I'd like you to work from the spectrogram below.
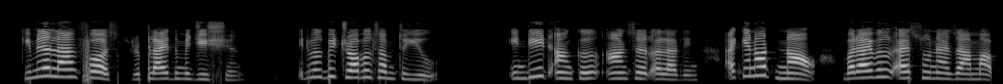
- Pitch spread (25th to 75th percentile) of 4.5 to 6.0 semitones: No, average, 4.1 semitones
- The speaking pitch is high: Yes, very high, 280 Hz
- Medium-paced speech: Yes, average, 180 wpm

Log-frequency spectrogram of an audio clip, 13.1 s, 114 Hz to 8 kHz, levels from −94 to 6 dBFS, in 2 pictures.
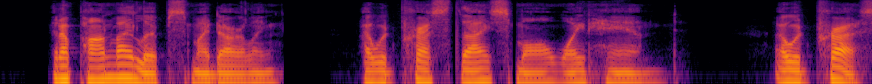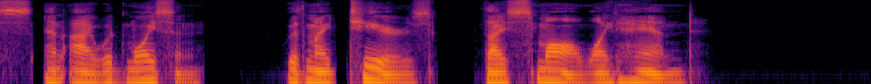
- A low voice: Yes, low, 110 Hz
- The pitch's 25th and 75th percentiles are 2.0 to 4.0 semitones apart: Yes, average, 2.9 semitones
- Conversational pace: No, slow, 125 wpm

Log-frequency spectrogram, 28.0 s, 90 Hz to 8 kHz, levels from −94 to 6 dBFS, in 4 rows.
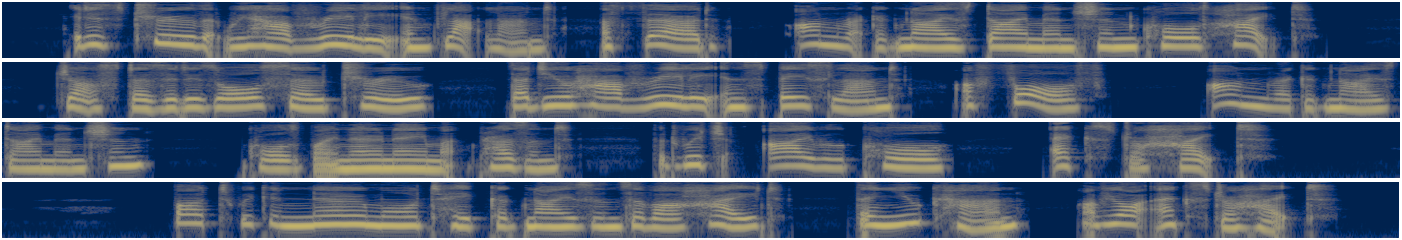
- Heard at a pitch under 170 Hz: No, high, 220 Hz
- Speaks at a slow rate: Yes, slow, 130 wpm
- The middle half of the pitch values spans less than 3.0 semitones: No, average, 3.4 semitones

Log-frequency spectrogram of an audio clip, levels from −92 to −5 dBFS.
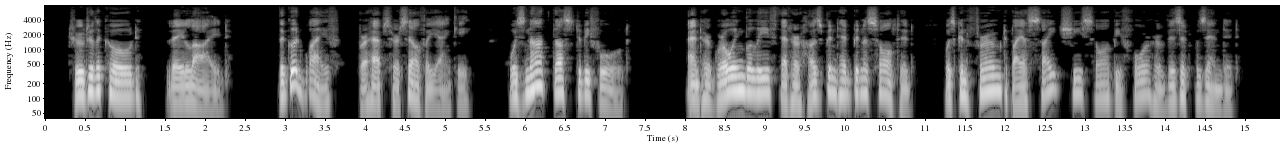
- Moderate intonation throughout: No, wide, 6.2 semitones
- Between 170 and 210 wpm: No, average, 160 wpm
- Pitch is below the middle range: Yes, low, 105 Hz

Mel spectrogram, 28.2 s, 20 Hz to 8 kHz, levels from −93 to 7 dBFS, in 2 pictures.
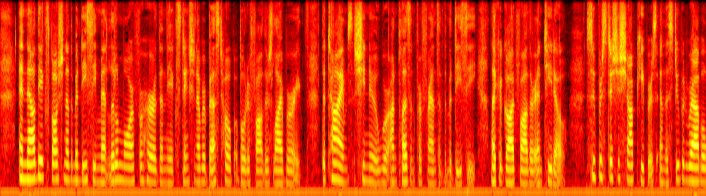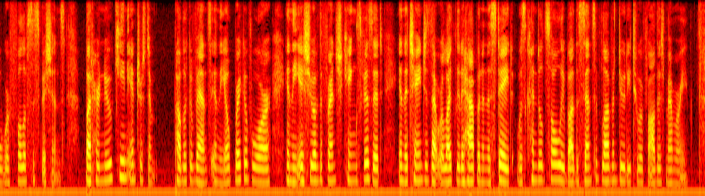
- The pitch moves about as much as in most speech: No, narrow, 2.3 semitones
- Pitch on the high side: No, medium, 170 Hz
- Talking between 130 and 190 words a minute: No, average, 200 wpm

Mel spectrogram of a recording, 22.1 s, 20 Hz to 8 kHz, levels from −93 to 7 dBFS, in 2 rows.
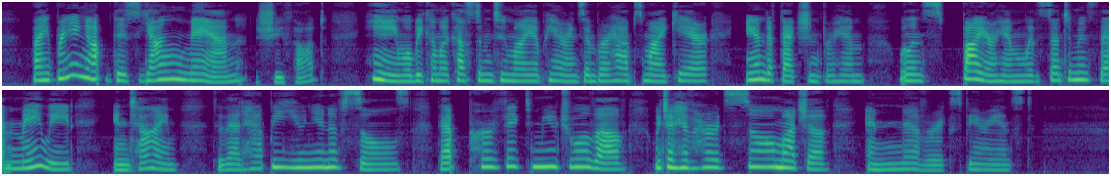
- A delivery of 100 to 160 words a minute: Yes, average, 145 wpm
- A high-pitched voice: Yes, high, 225 Hz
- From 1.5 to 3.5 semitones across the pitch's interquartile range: No, average, 4.3 semitones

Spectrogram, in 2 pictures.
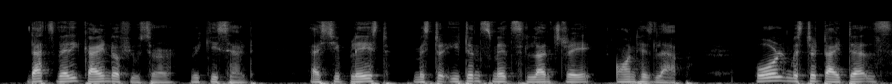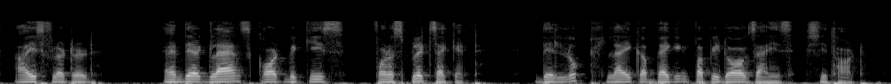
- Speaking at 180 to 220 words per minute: No, average, 145 wpm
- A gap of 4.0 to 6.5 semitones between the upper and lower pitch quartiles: No, average, 3.5 semitones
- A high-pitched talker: No, low, 115 Hz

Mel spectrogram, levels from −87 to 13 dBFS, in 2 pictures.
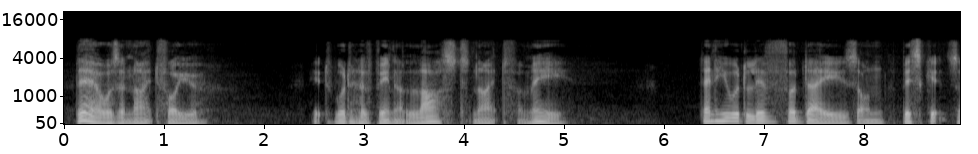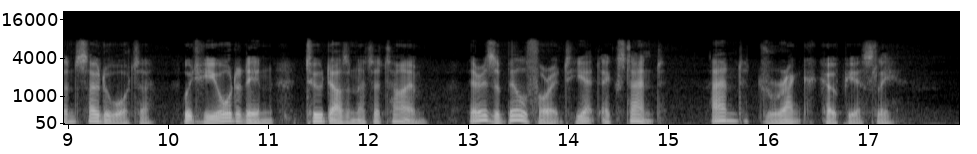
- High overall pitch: No, very low, 90 Hz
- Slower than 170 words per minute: Yes, average, 155 wpm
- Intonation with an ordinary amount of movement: No, wide, 6.4 semitones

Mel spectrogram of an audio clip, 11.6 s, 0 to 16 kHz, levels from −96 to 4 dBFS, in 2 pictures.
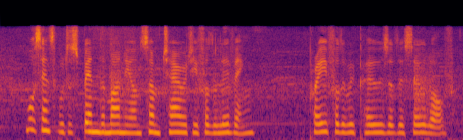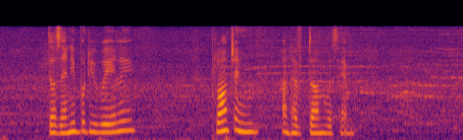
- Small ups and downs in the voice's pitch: Yes, narrow, 1.8 semitones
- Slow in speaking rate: No, average, 155 wpm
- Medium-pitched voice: No, high, 210 Hz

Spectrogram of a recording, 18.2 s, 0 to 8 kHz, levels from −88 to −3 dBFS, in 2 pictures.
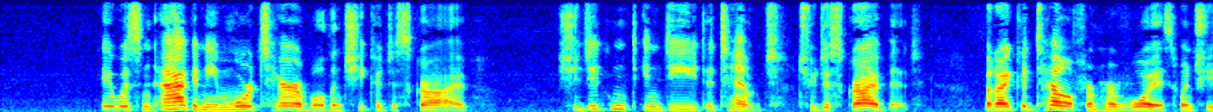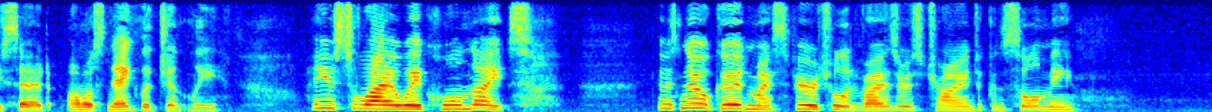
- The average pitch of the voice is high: Yes, high, 220 Hz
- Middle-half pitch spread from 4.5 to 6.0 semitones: No, average, 3.6 semitones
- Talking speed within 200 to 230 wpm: No, average, 155 wpm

